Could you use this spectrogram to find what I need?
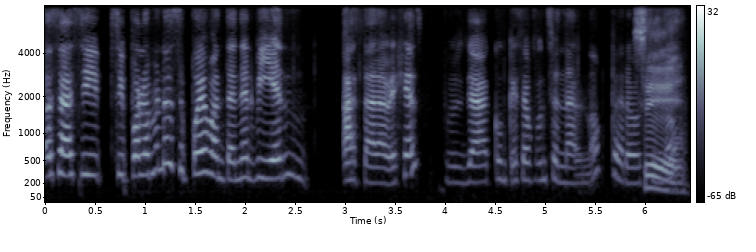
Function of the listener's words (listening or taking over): taking over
